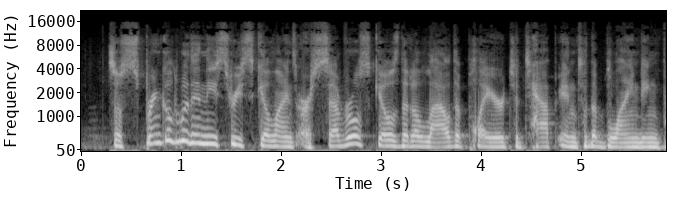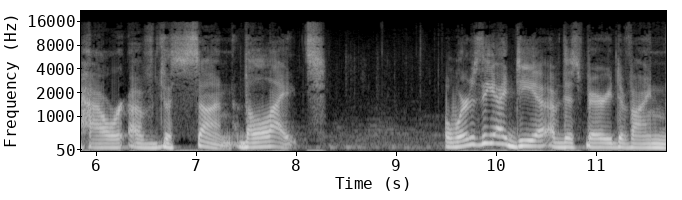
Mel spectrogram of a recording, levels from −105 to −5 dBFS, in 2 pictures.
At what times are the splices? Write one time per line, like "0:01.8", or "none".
none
